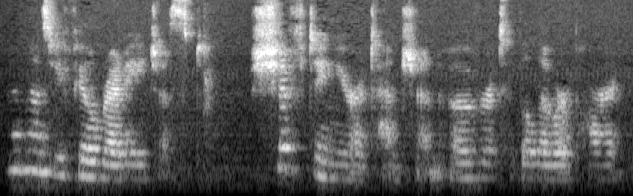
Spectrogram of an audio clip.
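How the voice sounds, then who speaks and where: A woman leading a guided body scan meditation as a mindfulness teacher, speaking softly and soothingly with pauses, often trailing into a breathy near-whisper. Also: fairly low pitch, animated. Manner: soft, soothing, measured with pauses. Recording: roomy, distant mic, hissy background noise.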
